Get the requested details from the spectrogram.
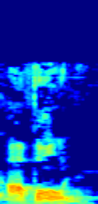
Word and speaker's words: avon: By looking in the book of Isaiah and surrounding prophets, how this word and where this word avon, it's actually pronounced or spelled in English, A-V-O-N, as Avon. Avon calling.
